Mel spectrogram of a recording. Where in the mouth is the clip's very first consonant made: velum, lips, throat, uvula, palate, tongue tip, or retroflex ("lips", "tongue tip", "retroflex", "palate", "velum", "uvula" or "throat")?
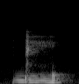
lips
